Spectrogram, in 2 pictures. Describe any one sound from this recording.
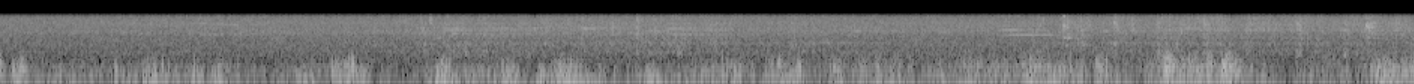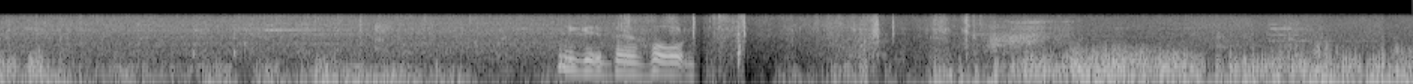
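Wind rumbles outdoors.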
